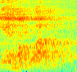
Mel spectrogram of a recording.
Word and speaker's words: Yehovah: itu S disangkal karena waktu mengucapkan Yehova itu seperti mengucapkan adonai karena itu asalnya kata tadi kata yahovah itu dari huruf-huruf hidup yang EE yang ada di adonai jelas jelas nah jadi waktu orang menulut yahovah itu tidak terlalu ke nama sucinya benar yahwi gitu sehingga itu masih oke gitu ya padahal Memang harusnya ya adonai aja bacanya tapi begitu orang melihat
